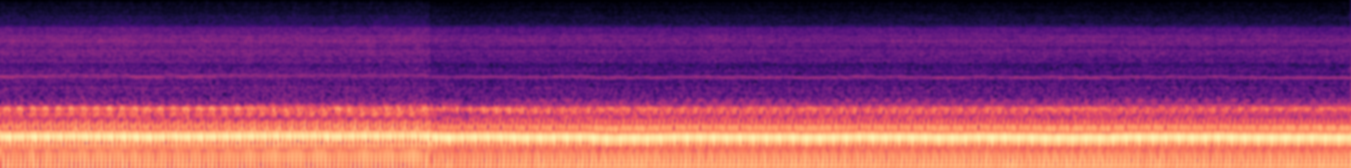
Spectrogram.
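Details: BMW drift car just after fixing an injector issue: steady idle with a smooth low burble and even drone after a small speed change, no misfire or stumble; sounds good.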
